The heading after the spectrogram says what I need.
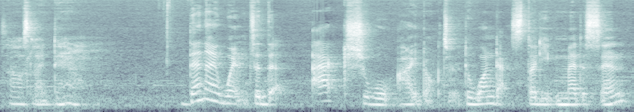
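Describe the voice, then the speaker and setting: A woman's voice: fairly low pitch, normal speed, fairly bright tone. Rambling young woman vlogging. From Belgium. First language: Dutch. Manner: chatty, rambling, heavy use of "like". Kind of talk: casual rambling vlog rant. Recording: music playing under the voice.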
